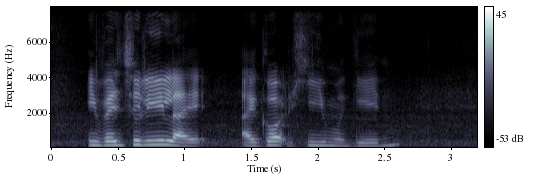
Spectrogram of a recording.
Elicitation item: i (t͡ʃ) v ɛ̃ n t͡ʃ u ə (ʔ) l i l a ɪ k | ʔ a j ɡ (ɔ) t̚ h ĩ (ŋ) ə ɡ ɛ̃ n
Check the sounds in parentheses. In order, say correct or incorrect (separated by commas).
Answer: incorrect, incorrect, correct, incorrect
